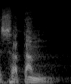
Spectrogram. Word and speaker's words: Satán: En hebreo no se dice Satanás, se dice Satán, que significa adversario.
